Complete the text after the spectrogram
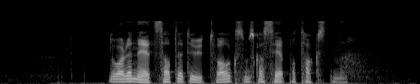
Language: Norwegian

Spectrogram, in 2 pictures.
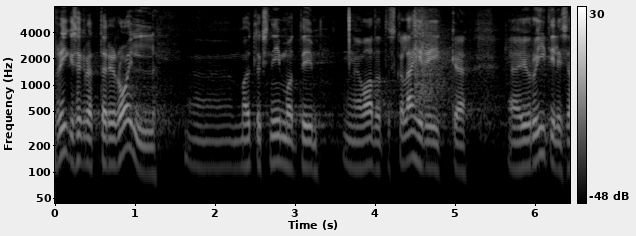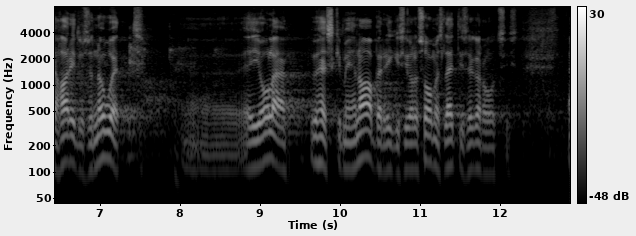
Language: Estonian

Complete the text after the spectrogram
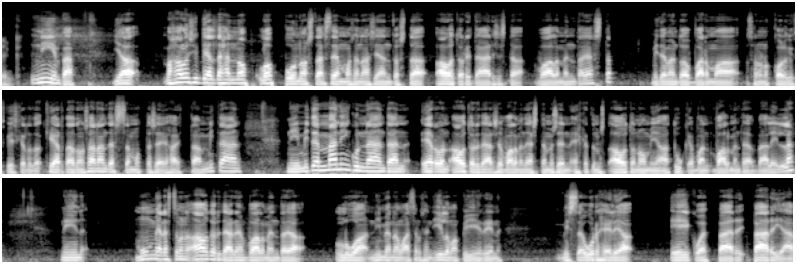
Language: Finnish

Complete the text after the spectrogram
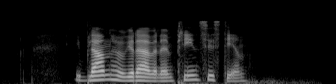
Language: Swedish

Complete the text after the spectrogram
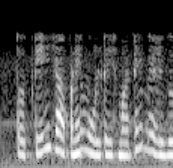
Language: Gujarati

